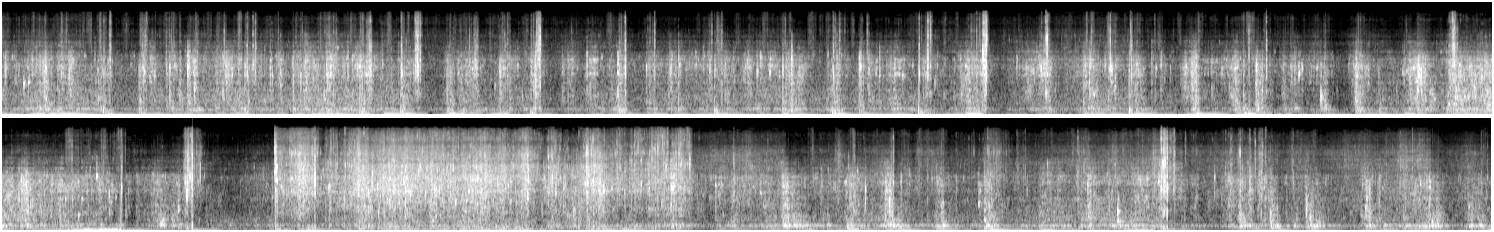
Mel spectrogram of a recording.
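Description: Water rushing and splashing along a kiteboard as it skims over choppy sea, heard from a camera mounted on the board's deck, with many sharp slaps and taps of chop and spray and wind buffeting the microphone. A louder, hissier rush of spray lasts a few seconds about two-thirds of the way in.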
